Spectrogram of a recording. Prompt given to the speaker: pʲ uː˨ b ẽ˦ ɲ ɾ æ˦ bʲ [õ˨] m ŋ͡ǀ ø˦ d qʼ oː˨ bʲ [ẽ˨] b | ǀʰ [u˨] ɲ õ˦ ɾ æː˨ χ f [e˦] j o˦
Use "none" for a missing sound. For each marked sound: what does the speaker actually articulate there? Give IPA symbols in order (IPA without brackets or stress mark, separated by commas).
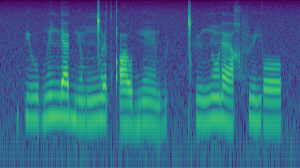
õ˨, ẽ˦˨, y˨, y˦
